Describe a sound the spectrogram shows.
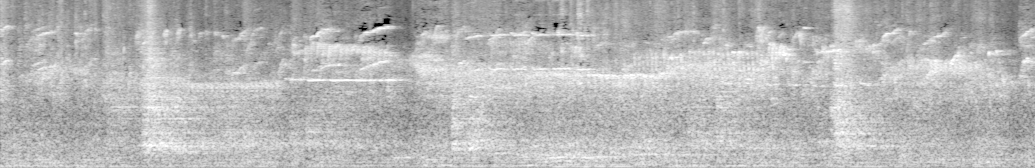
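Many small caged birds chirp and sing nearby.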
